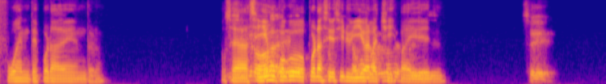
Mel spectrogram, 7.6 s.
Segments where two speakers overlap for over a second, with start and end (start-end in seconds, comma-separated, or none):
2.8-5.5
